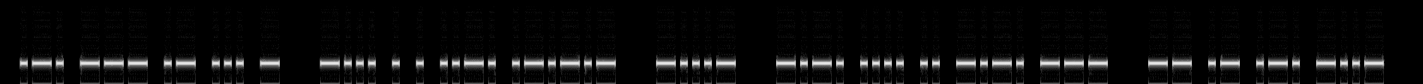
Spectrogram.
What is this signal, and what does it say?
Morse code, heard as a keyed tone, about 20 wpm, 1000 Hz. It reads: ROAST BEEF. <BT> CHICO MARX
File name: 20wpm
